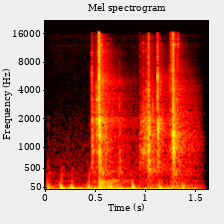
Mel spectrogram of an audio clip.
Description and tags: Prison Locks and Doors 16 Door handle turn
From a set of sounds I recorded at the abandoned derelict Shoreditch Police Station in London.
Recorded with a Zoom H1
Recorded in Summer 2011 by Robert Thomas
doors, latch, lock, locks, London, Police, Prison, scrape, Shoreditch, squeal, Station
